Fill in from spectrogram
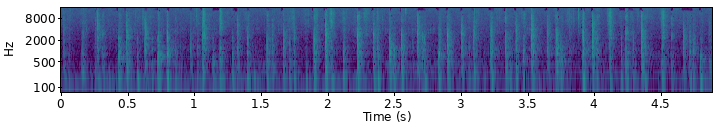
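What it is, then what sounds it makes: Rubber balloon. Long nails and fingertips tap and rub the surface of a large, taut, hollow red latex balloon held in both hands. A rapid, uneven series of soft, dull, low thumps, each dying away almost at once, with a faint scratchy rub in between.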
